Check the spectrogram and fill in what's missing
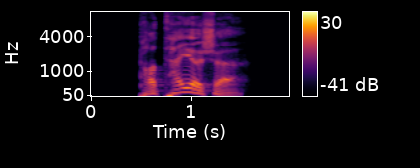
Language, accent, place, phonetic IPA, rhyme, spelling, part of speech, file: German, Germany, Berlin, [paʁˈtaɪ̯ɪʃɐ], -aɪ̯ɪʃɐ, parteiischer, adjective, De-parteiischer.ogg
- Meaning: 1. comparative degree of parteiisch 2. inflection of parteiisch: strong/mixed nominative masculine singular 3. inflection of parteiisch: strong genitive/dative feminine singular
